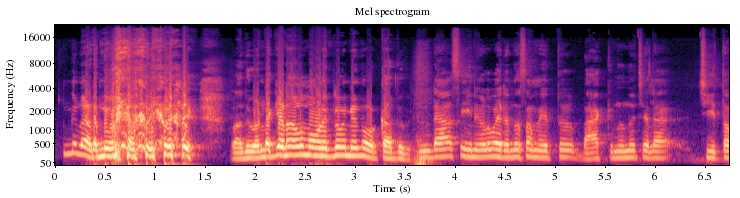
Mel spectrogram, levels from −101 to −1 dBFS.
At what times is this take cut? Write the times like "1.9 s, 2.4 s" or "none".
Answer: 3.6 s

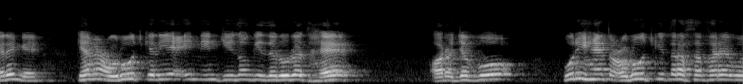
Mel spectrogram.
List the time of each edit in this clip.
none

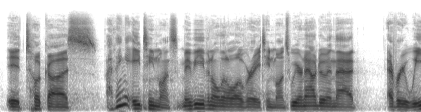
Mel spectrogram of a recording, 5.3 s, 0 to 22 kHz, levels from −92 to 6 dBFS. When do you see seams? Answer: none

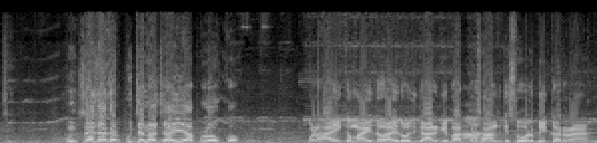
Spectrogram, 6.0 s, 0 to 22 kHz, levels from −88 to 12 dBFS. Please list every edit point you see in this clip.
3.0 s

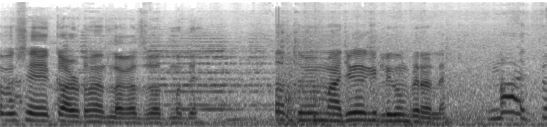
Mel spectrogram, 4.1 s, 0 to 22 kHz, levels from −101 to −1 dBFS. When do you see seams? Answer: none

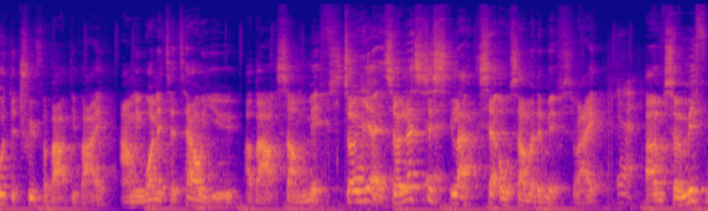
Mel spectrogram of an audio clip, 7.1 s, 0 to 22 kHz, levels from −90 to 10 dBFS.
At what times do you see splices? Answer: 1.1 s, 2.4 s, 3.5 s

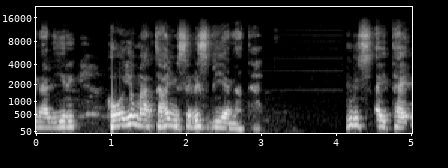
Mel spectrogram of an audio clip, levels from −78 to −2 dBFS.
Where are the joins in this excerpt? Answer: 4.1 s

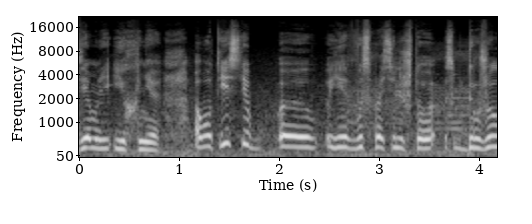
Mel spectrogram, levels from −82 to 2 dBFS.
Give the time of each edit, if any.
none

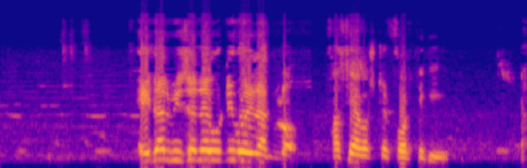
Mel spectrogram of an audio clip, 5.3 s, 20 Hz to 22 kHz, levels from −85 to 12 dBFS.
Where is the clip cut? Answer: 3.1 s

